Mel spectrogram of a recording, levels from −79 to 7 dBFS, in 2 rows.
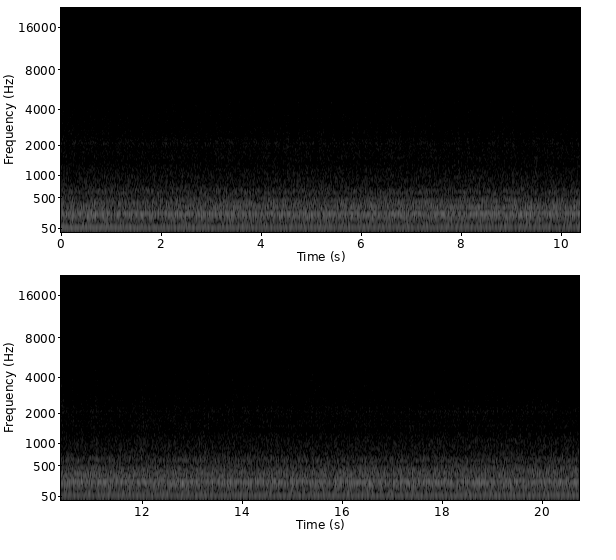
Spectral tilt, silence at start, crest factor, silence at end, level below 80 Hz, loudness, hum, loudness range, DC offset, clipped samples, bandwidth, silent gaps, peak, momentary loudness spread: -6.5 dB/octave; 0 s; 12 dB; 0 s; -58 dBFS; -51 LUFS; 60 Hz at -55 dBFS; 1 LU; under 0.1%; under 0.1%; over 20 kHz; none; -38 dBFS; 1 LU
